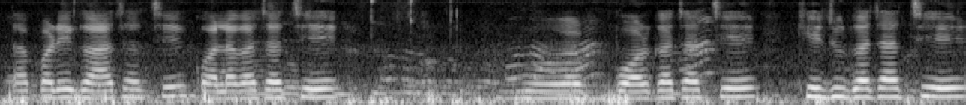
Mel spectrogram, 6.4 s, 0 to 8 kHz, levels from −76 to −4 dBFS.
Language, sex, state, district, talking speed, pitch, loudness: Bengali, female, West Bengal, Dakshin Dinajpur, 120 wpm, 225 Hz, -18 LUFS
